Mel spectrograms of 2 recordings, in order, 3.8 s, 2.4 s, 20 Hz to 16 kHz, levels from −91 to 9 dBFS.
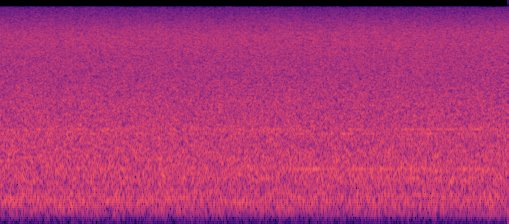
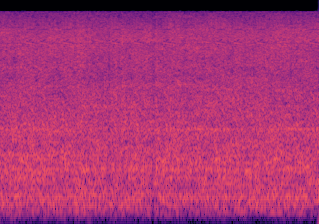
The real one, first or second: first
